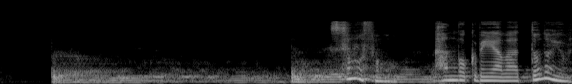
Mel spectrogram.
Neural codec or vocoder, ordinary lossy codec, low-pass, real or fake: codec, 16 kHz, 2 kbps, X-Codec, WavLM features, trained on Multilingual LibriSpeech; none; none; fake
